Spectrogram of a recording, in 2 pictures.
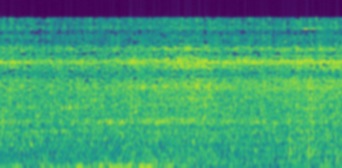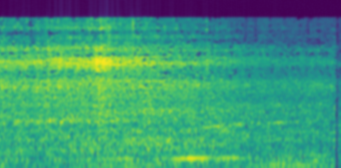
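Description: Motor vehicle engine idling: a steady low hum over even street noise.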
